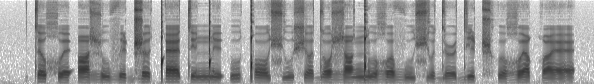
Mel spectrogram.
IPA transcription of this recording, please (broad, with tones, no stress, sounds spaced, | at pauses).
t ə˦ χʷ ɛ˨ ʔ ɑ˨ ɮ u˨ v ɪ˨ ɖ͡ʐ ə˦˨ ǃ æ˦ t ɪ˦ ŋ͡ǃ ɪ˦˨ ʔ u˦ ǃ ɔ˨ ɕ u˨ ʃ ʌ˨ d ɔ˦ ɮ ɑ˦ ŋ͡ǃ u˦ ʁʷ ʌ˦ v u˨ ɕ ʊ˨ d ə˞˨ d i˦ ʈ͡ʂʰ ʊ˨ ʁʷ ɛ˦ qʷ æ˨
